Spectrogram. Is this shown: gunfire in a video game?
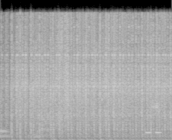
yes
